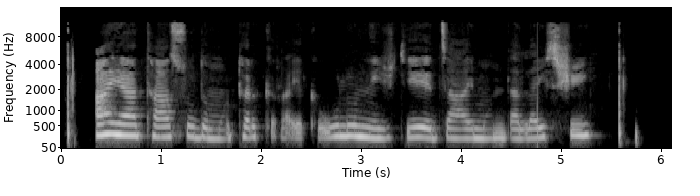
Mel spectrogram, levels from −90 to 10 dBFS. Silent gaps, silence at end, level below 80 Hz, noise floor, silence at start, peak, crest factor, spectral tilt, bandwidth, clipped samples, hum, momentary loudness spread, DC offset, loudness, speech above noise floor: none; 0.5 s; -70 dBFS; -41 dBFS; 0.05 s; -2 dBFS; 18 dB; -3.5 dB/octave; 11.5 kHz; under 0.1%; none; 18 LU; under 0.1%; -21 LUFS; 19 dB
